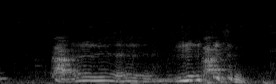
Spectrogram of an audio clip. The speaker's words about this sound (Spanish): Ve, justo, justo hablando de este tipo de cosas y los perros del vecino empiezan a ladrar, güey.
